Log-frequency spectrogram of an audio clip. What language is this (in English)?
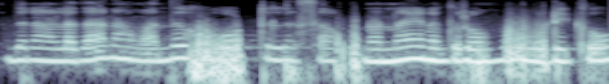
Tamil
